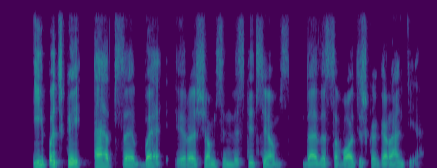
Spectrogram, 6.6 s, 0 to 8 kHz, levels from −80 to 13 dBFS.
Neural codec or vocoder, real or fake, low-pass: none; real; 7.2 kHz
